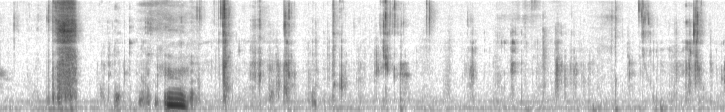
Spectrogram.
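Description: A young woman chews a sushi roll wetly close to a microphone.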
